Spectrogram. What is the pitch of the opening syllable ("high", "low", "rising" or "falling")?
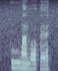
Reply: high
